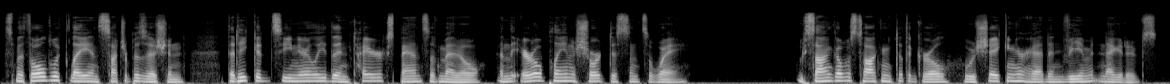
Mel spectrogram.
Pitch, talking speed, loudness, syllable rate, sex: 135 Hz, 195 wpm, -17 LUFS, 6.2 syllables/s, male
